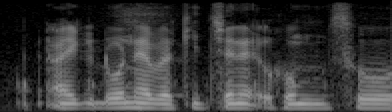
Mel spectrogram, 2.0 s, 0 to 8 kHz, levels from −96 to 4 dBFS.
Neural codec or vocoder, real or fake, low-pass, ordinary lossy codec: none; real; 7.2 kHz; none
